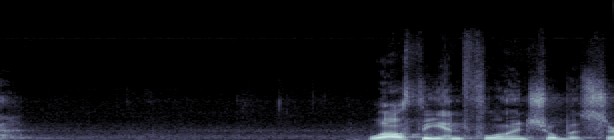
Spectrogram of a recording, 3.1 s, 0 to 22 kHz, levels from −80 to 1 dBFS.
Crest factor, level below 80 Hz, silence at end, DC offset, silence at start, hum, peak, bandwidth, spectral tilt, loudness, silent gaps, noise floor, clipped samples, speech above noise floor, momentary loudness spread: 20 dB; -68 dBFS; 0 s; under 0.1%; 0 s; none; -4 dBFS; 16.5 kHz; -4.5 dB/octave; -21 LUFS; none; -54 dBFS; under 0.1%; 34 dB; 10 LU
